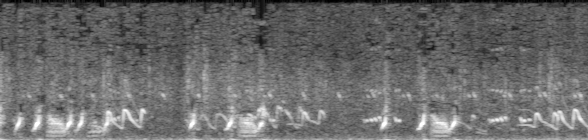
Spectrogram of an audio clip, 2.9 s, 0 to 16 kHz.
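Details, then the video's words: Quail calling in September 2023, a recording used for hunting and mating: quick bright chirping notes in short bursts of two or three, repeated about every second, with a busy, scratchy background. "Quail fresh sound sep 2023/ batair ki awaz"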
